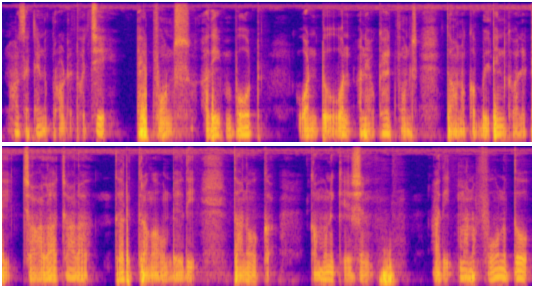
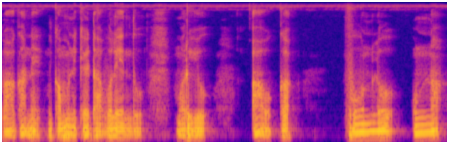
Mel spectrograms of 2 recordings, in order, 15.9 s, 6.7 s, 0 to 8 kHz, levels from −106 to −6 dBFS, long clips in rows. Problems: constant background noise, low volume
